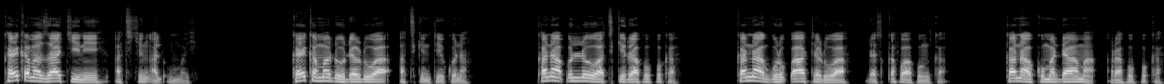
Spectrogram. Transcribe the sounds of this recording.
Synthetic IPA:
ka˦jkɐ˨mɐ˦rzaː˦kʲiː˨neː˦ʔa˨t͡ʃɪ̥˦kʲɪ˦ŋʔa˨lʔʊ̰˦mːa˦j | ka˦jkɐ˨mɐ˦doː˨dɐ˦ɽʊ˦waː˦ʔa˨t͡ʃɪ̥˦kʲɪ˦nteː˦kʷʊ˦na̰ː˨ | kɐ˦naː˨ɓʊ˦lːoː˦waː˨t͡ʃɪ̥˦kʲɪ˦nɽaː˦ɸu˦ɸʊ˦kaː˨ | kɐ˦naː˨ɡʷʊ˨ɽɓaː˦ta˨ɽʊ˦waː˦dɐ˨skʼɐ˦ɸaː˨ɸɪ˦ŋka̰˨ | kɐ˦naː˨kʷʊ˦ma˦daː˦ma̰˨ɽaː˦ɸu˦ɸʊ˦kaː˨

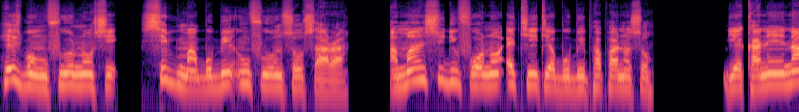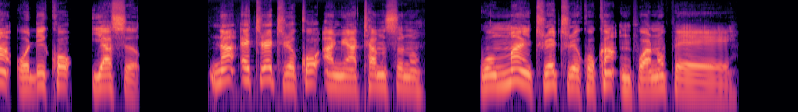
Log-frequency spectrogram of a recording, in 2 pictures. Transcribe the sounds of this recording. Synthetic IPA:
he˦s̬bɔ̃˨n˨fu˦o˦nʊ̃˦ɕɪ˦ | si˦b̚mã˨bo˨be˦m̩˦fu˦o˦n̩˦sʊ˦saː˨ɾa˦ | ã˨mã˦n̩˦su˦di˦fʊ˨ɔ˦nʊ̃˦ʔæ˦tʰi˨˦e˦tʰi˨a˨bo˨be˨pʰa˦pʰa˦nʊ̃˦sʊ˦ | dɪ˨ɛ˨kʰa˨nɪ̃ː˦nã˦wʔɔ˨dɪ˦kʰɔ˦ | ja˦sɛ̰˨l | nã˦ʔɛ˦tʰɾɛ˦tʰɪ˨ɾɛ˨kʰɔ˦ʔa˨ɲᶣʊ̃˨a˨tʰã˦msʊ˦nʊ̃˦ | wɔ̃˨m̩˦mã˦˨n˨tʰɾɛ˦tʰi˨ɾɛ˨kʰɔ˨kʰã˦m̩˨pʰʊ˨a˨nʊ̃˦pʰɛː˦

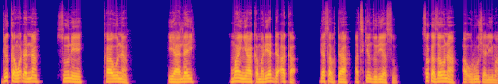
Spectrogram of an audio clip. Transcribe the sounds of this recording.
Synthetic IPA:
dʊ˦kɐ˨ŋwɐ˦ɗɐ˨nːɐ˦ŋ | suː˦neː˨ | kaː˦wʊ˦nɐ˨ŋ | ʔɪ˨jaː˨la˦j | mɐ˦˨ɲjaː˦kɐ˨mɐ˦rjɐ˦dːa˨ʔa˦ka˨ | dɐ˦sɐ˨btaː˦ʔa˨t͡ʃɪ̥˦kʲɪ˦nzuː˨ɾɪ˦jɐ˨su˨ʔ | sʊ˦ka˨za˦wna˨ʔa˨ʔʊ˨ɾʊ˦ʃa˨liː˦maː˨

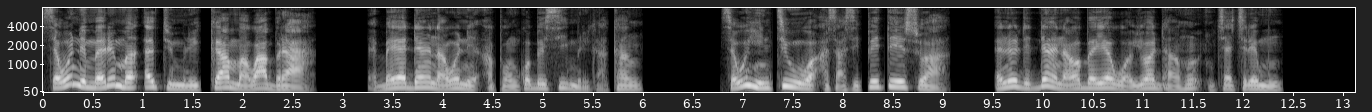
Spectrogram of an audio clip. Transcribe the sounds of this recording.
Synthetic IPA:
sɛ˨wʊ˦nɪ̃˨mæ˨ɾi˦mã˦ʔæ˦tʰũ˨mĩ˨ɾi˨kʰa˦mã˨wa˦bɾaː˨ | ɛ˨bɛ˦jɛ˦dɛ̃˦nnã˨wʊ˦nɪ̃˨ʔa˨pʰɔ̃˨ŋ˨kʰɔ˦be˦si˦mĩ˨ɾḭ˨kʰa̰˨kʰã˦n | sɛ˨wʊ˦ɦĩ˨n˨tʰi˦wwɔ˨ʔa˨sa˨sɪ˨pe˦te˦sʊ˨a̰˨ | ɛ˦nʊ̃˦dɪ˨dɛ̃˦nnã˨wʊ˦bɛ˦jɛ˦wɔ˨jɔ˦dã˨nɦʊ̃˦ɲ̩˨t͡ɕʰɛ˦t͡ɕʰɪ˦ɾɛ˦mũ˦

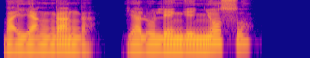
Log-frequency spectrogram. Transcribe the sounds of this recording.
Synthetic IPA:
ba˨ja˨ŋɡa˦ŋɡa˨ | ja˨lo˨le˦ŋɡɛ˦ɲɔ˦nsɔ˦

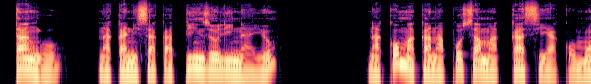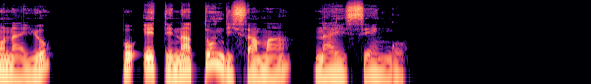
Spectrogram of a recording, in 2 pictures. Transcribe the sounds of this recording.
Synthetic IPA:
ta˦ŋɡo˨ | na˨ka˨ni˨sa˨ka˨pi˦nzo˦li˦na˨jɔ˦ | na˨ko˦ma˨ka˨na˨po˦sa˦ma˨ka˦si˨ja˨ko˨mɔ˦na˨jɔ˦ | po˦ʔe˦te˨na˨to˦ndi˨sa˨ma˨ | na˨e˨sɛ˨ŋɡo˨

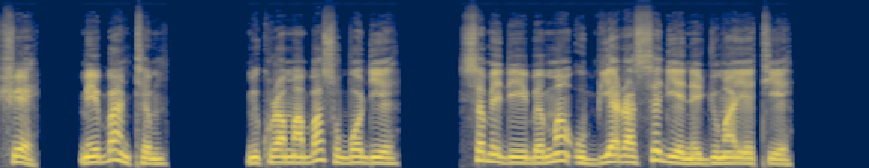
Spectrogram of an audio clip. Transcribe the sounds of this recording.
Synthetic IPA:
ɕᶣɛ˨ | mɪ̃˨bã˦n̩˨tʰɛ̃˦m | mĩ˨kʰu˨ɾa˨mã˨ba˦sʊ˨bɔ˦dɪ˦ɛ˦ | sɛ˦mɪ̃˨dɪː˨bɛ˨mã˦ʔo˨bi˦a˦ɾa˦sɛ˦dɪ˨ɛ˨næ̃˨d͡ʑᶣũ˦mã˦jɛ˨tʰɪ˦ɛ˦

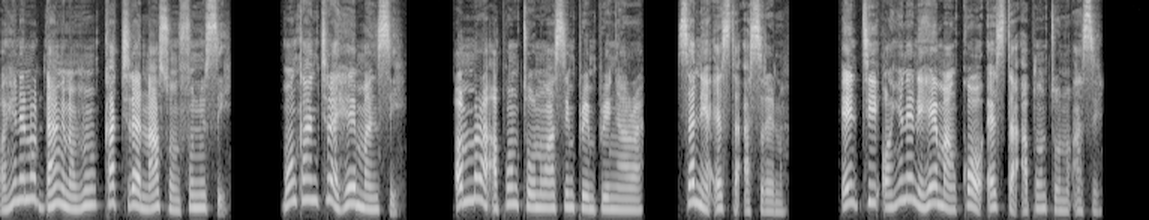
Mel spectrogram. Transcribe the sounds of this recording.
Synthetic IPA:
ɔ˨ɦɪ̃˦nɪ̃˦nʊ̃˦dã˦ŋnʊ̃˨ɦʊ̃˦kʰa˦t͡ɕʰɪ˦ɾɛ˨nã˨˦sʊ̃˨m˨fʊ̃˦nʊ̃˦sḛ˨ | mʊ̃˦ŋ̩˦kʰã˦ɲ̩˦t͡ɕʰɪ˦ɾɛ˦˨ɦe˦mã˨n̩˦sḛ˨ | ɔ˦m̩˦mɪ˦ɾa˨ʔa˨pʰʊ̃˦n˦tʰʊ˨nʊ̃˦a˦sɪ˦m̩˦pʰɾe˦m̩˦pʰɾe˦ŋã˦ɾa˦ | sɛ˦nɪ̃˨ɛ˨ʔɛ˦stʰa̰˨ʔa˨sɪ˨ɾɛ˨nʊ̃˦ | ntʰi˦ʔɔ˨ɦɪ̃˦nɪ̃˦nɪ̃˨ɦe˦mã˨ŋ̩˨kʰɔ˦˨ʔɛ˦stʰa̰˨ʔa˨pʰʊ̃˦n̩˦tʰʊ˨nʊ̃˦ʔa˨sɪ˦

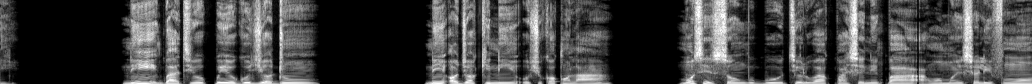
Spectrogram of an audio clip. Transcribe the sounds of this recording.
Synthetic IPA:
nĩ˨˦i˦˨ɡ͡ba˨ti˨˦o˦k͡pe˦o˧ɡo˦d͡ʒi˦ɔ˧dũ˦ | nĩ˦ʔɔ˧d͡ʒɔ˦kĩ˨˧˦nĩ˦o˦˨ʃu˨kɔ˨˧kã˨la˨˦ | mo˨˦se˦˨sɔ˧ŋ̩̃˧ɡ͡bo˧ɡ͡bo˧ti˦o˧lu˦wa˦k͡pa˦˨ʃɛ˧nĩ˦k͡pa˧a̰˨w̃ɔ̃˧ɔ˧mɔ̃˧i˦sɾɛ˦li˦˨fũ˨˦w̃ɔ̃˧

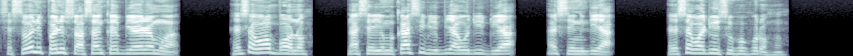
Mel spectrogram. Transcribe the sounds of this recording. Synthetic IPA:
sɛ˨sɛ˨wɔ˦nĩ˦pʰa˦nʊ̃˦sʊ˨a˨sã˦ŋkʰã˦bi˦a˦ɾa˦mũ˨a˨ | ɛ˨sɛ˨s̬ɛ˦wɔ˦bɔ˨nʊ̃˦ | nã˨sɛ˨jɛ˨mũ˨kʰa˦sɪ˦bi˨ɾi˨bi˦a˨wɔ˦di˦du˨a˦ | æ˦sĩ˨n˨dɪ˦a̰˨ | ɛ˨ɾɛ˨sɛ˦wɔ˦dɪ˦n̩˦su˦ɦʊ˦ɦʊ˦ɾʊ˨ɦʊ̃˦

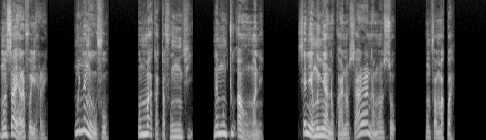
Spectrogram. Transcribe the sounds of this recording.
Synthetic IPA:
mʊ̃˦n̩˦sa˦˨a˨ɾɪ˦fʊ˦ja˨ɾɪ˦ | mʊ̃˦ɲã˦ŋa˨wu˨fʊ˦ | mʊ̃˦m̩˦mã˦˨kʰa˨tʰa˨fʊ˦ũ˦m̩˦fi˦ | nã˦mʊ̃˦n̩˦tʰu˦ʔa˨hʊ̰̃˨mɔ̰̃˦nɪ̰̃˨ | sɛ˦nɪ̃˨ɛ˨mũ˦ɲã˦˨nʊ̃˨kʷʰa˨˦nʊ̃˦saː˨˦ɾa˦nã˨mʊ̃˦n̩˦sʊ˦ | mʊ̃˦m̩˦fa˦mã˦kʷʰa˦

